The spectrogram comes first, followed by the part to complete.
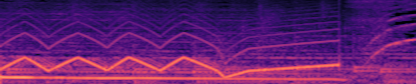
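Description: Police-car siren sound effect: a fast up-and-down wail, about four to five sweeps a second, over a steady lower tone. About a second in, it breaks off with a downward swoop and gives way to rising glides.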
